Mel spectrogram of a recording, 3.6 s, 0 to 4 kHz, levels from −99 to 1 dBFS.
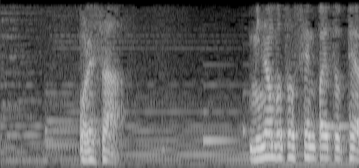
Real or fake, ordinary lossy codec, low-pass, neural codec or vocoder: real; none; 3.6 kHz; none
